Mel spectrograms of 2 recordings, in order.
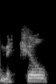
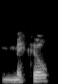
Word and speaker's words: Micil: Although it may look like some it'll be pronounced Micil or Mitchell, but it's Micil with a hard C, well, K.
